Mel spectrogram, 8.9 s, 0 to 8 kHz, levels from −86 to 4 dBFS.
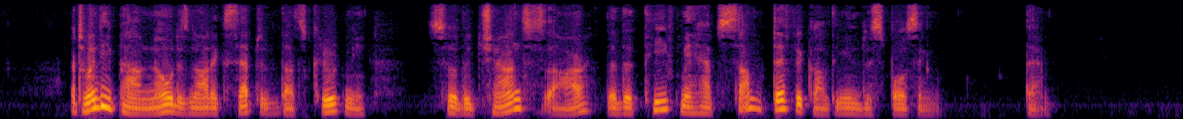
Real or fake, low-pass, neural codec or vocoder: real; 7.2 kHz; none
